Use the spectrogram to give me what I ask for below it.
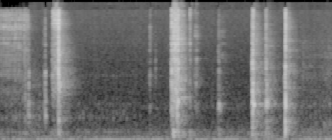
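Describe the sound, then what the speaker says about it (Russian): A cloth focal-plane shutter on an SLR camera fires in a few sharp mechanical clacks, isolated and fairly close, with quiet gaps between the releases. "Матерчатый затвор, самый стандартный."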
